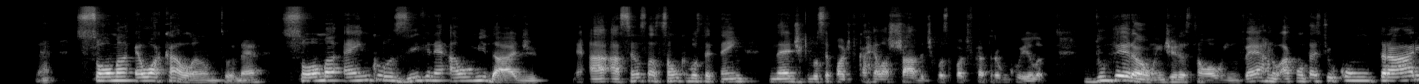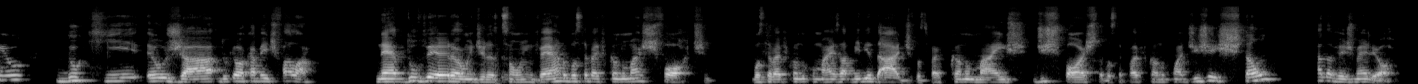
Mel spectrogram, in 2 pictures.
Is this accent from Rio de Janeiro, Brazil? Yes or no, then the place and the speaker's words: yes; Rio de Janeiro, Brazil; accent: carioca; aí desculpa o meu sotaque, porque eu me escuto fazer esse chiado bizarro, mas eu não tenho o que fazer, eu sou carioca, né?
